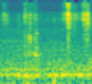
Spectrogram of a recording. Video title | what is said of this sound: Easy Salisbury Steak! | you can hear how crispy it is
